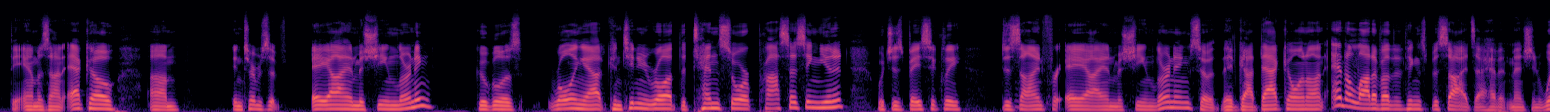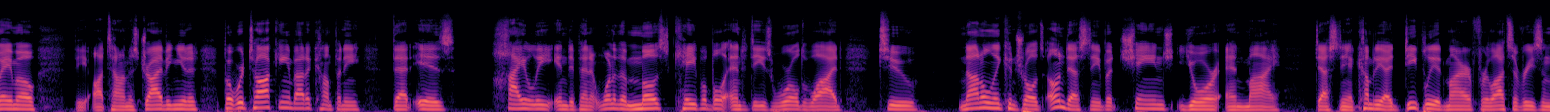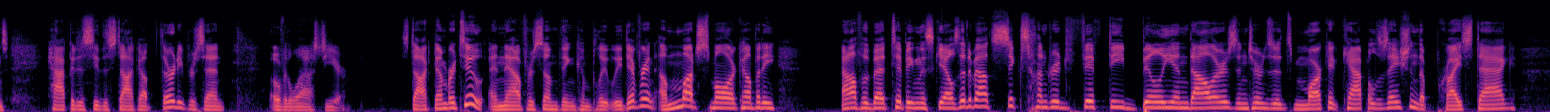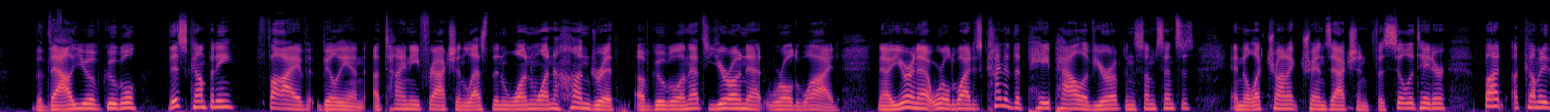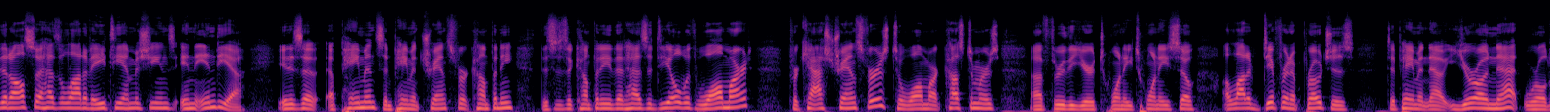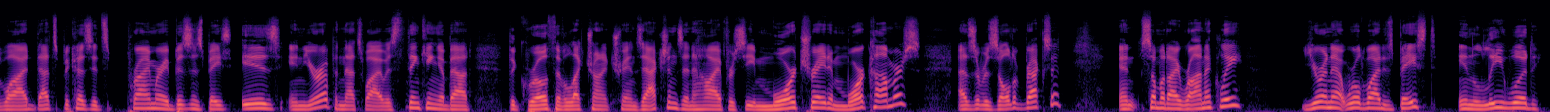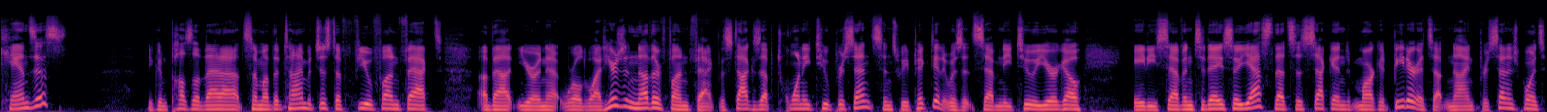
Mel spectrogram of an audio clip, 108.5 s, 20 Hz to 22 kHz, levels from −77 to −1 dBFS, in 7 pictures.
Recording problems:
none

